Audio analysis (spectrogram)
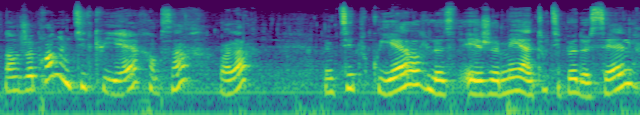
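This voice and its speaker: A woman's voice: mid-range voice, lively intonation, moderate pace, darkish tone, slight background noise. A woman from Congo-Kinshasa hosting her cooking channel, chatting through a recipe step by step with many fillers. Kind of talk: casual cooking tutorial.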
